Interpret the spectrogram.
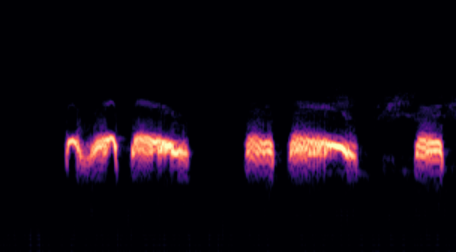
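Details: Thúc gù giọng thổ cooing from a spotted dove, played to lure wild doves: two doubled phrases, a short hoot then a longer wavering coo, with a third phrase starting at the end.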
